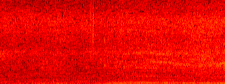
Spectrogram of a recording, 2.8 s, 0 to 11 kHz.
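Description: Massey Ferguson 2750 DI Kuber tractor diesel engine running after a hydraulic repair, a steady low rumble that grows slightly louder and holds even, with no talk over it.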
